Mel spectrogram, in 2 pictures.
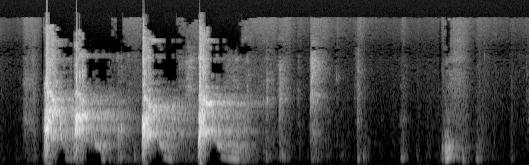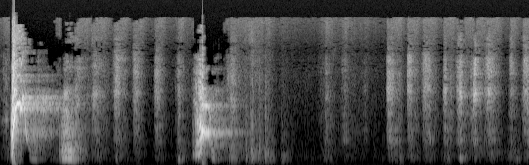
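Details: Maltese Poodle barking: three sharp, quick barks in the first two seconds, then two more spaced barks near five and seven seconds, with soft short yips and faint scuffling sounds between them.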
